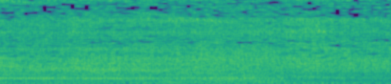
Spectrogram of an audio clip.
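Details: Honda automatic scooter idling after throttle body service and ECU/TPS reset, steady even putter with no misses or hunting; started straight away and runs clean.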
